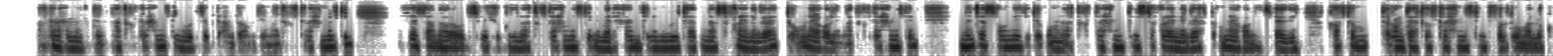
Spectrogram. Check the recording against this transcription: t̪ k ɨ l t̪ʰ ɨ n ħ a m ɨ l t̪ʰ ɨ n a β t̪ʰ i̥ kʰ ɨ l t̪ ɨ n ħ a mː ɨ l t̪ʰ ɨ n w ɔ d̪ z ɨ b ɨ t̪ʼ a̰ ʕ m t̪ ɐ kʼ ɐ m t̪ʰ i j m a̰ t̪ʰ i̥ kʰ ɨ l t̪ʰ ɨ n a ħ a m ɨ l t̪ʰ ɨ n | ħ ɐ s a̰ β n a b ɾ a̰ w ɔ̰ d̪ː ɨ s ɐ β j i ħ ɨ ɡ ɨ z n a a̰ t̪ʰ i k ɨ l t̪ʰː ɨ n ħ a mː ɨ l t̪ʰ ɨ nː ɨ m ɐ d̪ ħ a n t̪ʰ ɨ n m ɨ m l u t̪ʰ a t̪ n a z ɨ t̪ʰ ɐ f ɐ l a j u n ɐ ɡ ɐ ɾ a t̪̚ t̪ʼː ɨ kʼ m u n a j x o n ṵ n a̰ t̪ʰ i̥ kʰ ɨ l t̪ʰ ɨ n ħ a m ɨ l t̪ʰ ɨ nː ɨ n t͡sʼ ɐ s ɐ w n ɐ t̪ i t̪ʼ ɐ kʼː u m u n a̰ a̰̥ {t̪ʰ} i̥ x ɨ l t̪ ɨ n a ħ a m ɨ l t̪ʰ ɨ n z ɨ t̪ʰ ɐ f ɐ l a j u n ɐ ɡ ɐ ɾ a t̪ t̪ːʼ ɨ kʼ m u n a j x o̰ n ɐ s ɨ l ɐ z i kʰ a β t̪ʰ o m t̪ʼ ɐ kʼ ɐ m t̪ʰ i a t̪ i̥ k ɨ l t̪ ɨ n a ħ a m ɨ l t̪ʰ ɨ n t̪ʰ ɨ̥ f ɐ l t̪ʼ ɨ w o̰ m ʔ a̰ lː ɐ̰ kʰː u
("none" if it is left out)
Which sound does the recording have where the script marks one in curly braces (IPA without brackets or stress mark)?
t̪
